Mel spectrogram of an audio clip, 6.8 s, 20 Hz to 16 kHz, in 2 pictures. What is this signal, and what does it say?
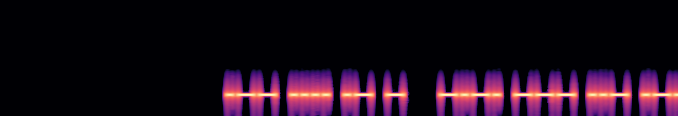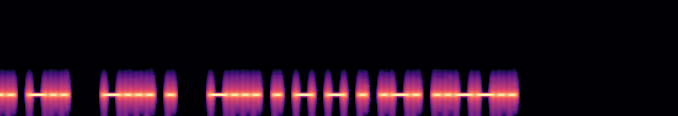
Morse code, heard as a keyed tone, about 44 wpm, 700 Hz. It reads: WHAT COULD BE BETTER?
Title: Sentences from Top 400 Words 45wpm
